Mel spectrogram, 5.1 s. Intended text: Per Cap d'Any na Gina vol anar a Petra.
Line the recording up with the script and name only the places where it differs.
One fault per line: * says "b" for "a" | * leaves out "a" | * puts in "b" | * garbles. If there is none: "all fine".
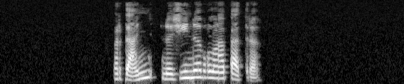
* leaves out "Cap"
* leaves out "anar"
